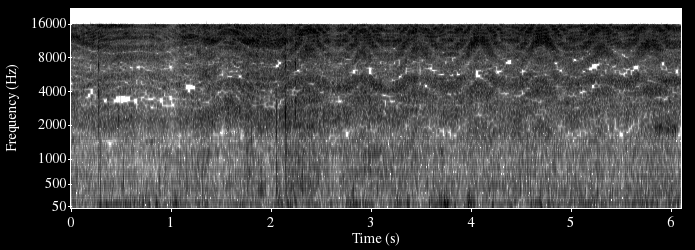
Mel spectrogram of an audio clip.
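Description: Aerosol spray paint can spraying onto umbrella canopy fabric in a steady hiss.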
